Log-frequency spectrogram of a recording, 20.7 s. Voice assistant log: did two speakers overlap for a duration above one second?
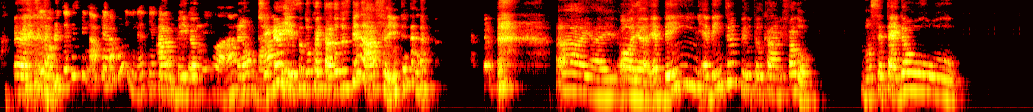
Yes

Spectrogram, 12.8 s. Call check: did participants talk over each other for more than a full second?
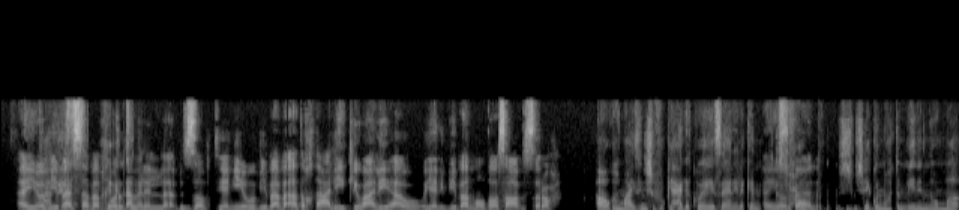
Yes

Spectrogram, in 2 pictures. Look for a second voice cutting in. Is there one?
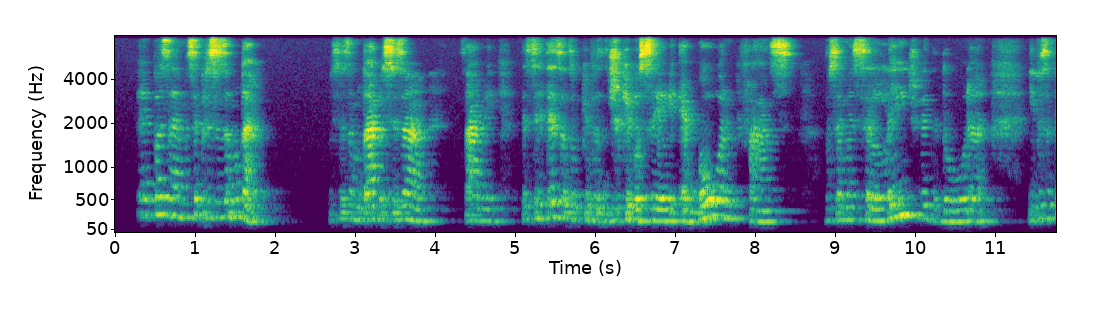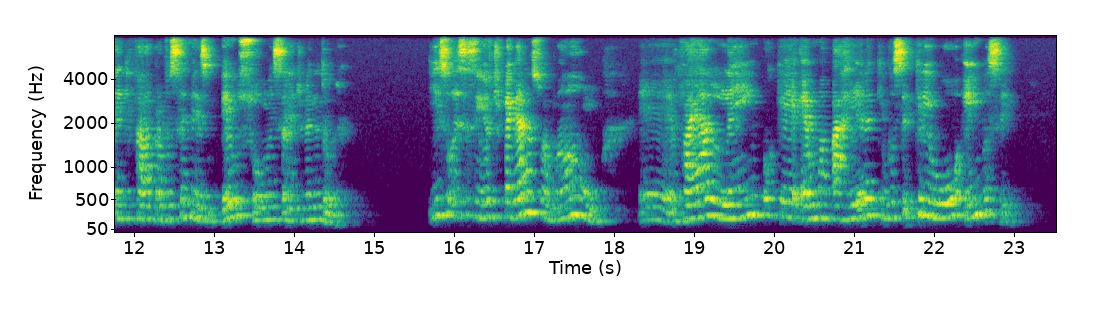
No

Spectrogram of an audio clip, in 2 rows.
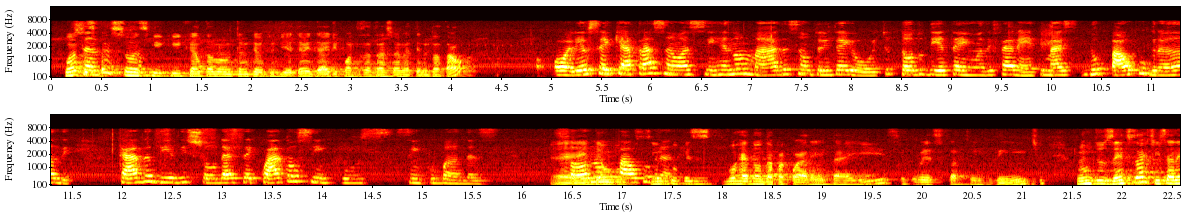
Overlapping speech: Yes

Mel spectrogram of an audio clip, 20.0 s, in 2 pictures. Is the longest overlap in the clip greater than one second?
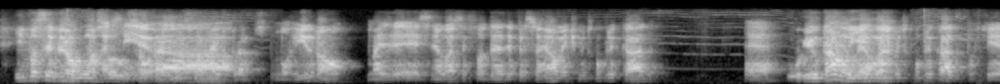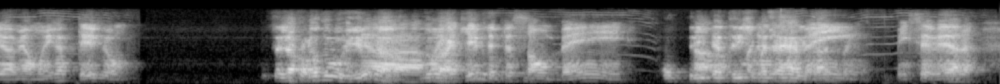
Yes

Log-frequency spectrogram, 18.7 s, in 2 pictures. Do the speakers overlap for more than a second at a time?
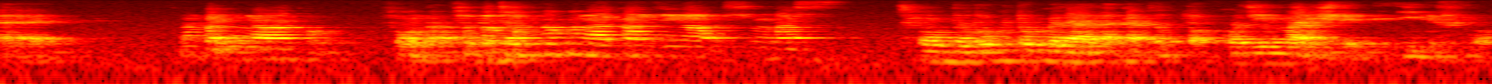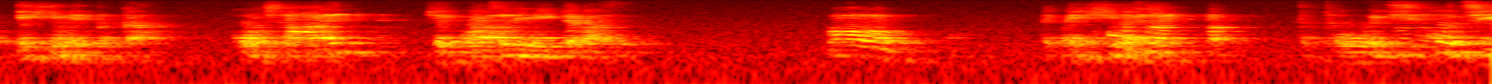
No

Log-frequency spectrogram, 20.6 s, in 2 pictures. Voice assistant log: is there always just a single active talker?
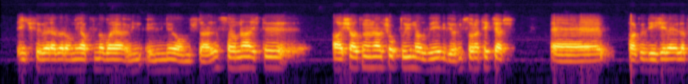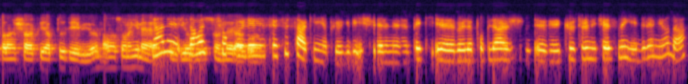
No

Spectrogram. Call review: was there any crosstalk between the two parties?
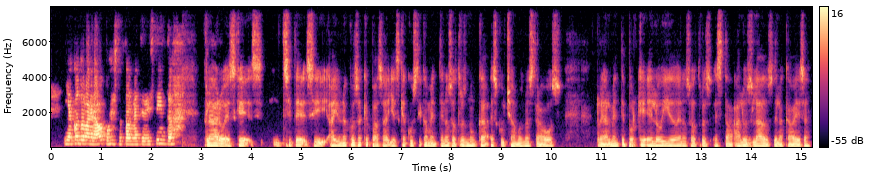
No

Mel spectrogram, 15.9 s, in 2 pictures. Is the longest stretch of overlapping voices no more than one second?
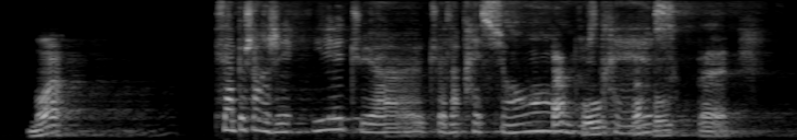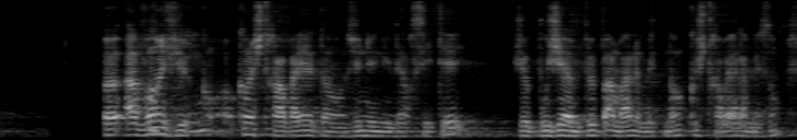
No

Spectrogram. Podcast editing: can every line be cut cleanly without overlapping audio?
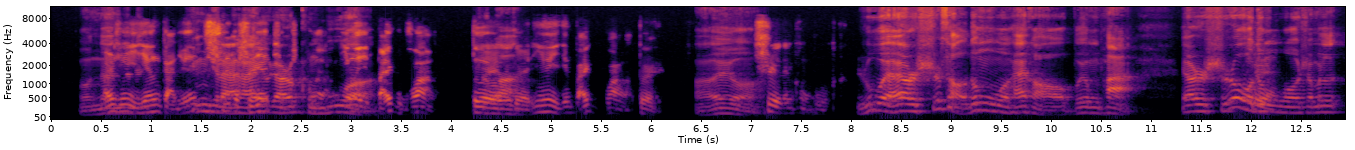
No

